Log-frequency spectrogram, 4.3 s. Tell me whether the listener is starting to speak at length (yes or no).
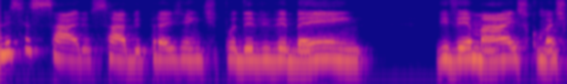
no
